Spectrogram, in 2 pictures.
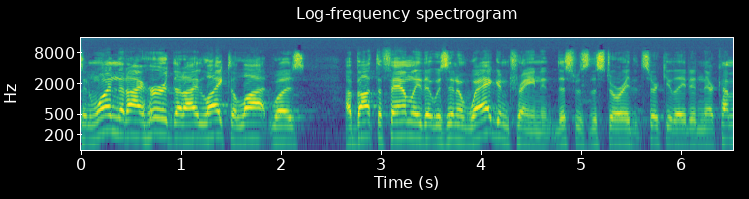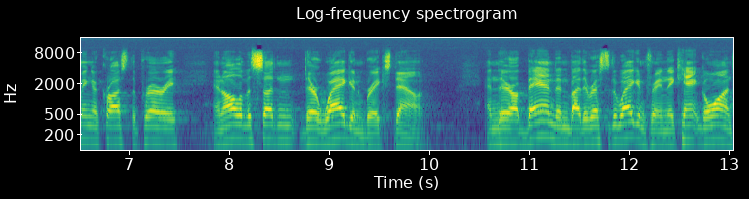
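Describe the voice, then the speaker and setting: Animated self-deprecating man speaker. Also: a little high, brisk. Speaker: motivational speaker. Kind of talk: seminar talk with anecdotes.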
